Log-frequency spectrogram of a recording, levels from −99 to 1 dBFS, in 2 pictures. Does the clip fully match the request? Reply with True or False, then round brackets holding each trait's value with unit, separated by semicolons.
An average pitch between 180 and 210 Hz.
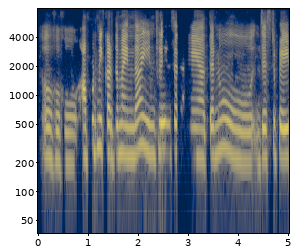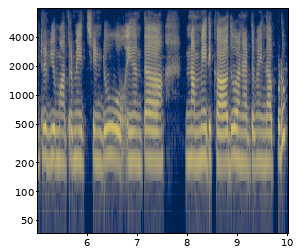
False (225 Hz)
